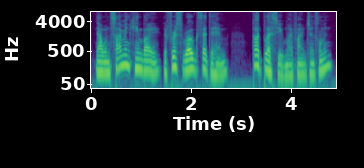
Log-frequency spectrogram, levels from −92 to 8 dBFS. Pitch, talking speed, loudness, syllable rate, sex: 130 Hz, 210 wpm, -19 LUFS, 5.0 syllables/s, male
